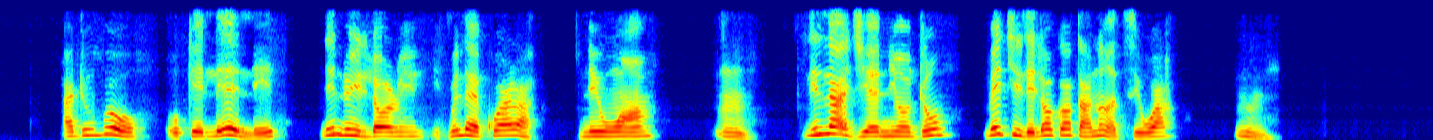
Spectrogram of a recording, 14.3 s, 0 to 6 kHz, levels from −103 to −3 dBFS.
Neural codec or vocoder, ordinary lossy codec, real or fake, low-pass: codec, 16 kHz, 0.8 kbps, ZipCodec; none; fake; 5.4 kHz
